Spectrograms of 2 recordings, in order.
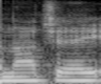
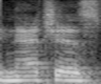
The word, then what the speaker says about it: Natchez: time that I had uh heard of the nache and also how to pronounce it and everything because it's good most people say uh because of the net they say Natchez Trace right right and but it's actually not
